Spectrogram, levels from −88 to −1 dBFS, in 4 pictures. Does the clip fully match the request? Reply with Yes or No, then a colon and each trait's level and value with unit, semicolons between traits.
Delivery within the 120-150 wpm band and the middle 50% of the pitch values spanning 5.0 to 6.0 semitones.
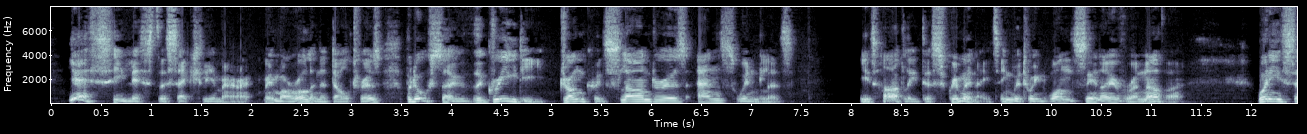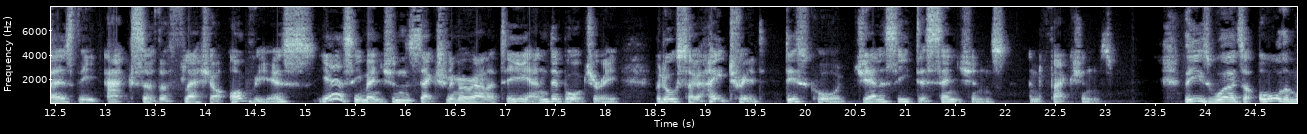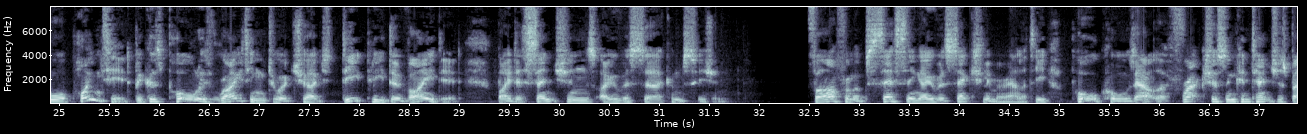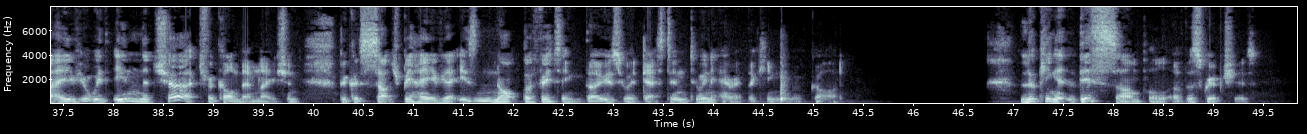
No: slow, 135 wpm; average, 4.5 semitones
